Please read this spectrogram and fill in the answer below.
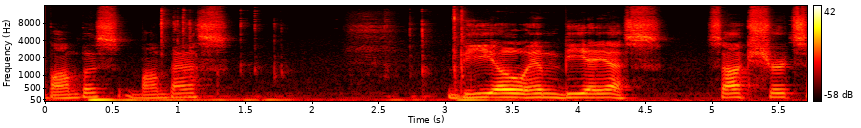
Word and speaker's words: Bombas: nice socks they're um Bob bombus bombas uh something like that my parents got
